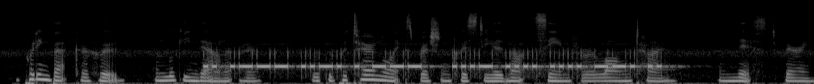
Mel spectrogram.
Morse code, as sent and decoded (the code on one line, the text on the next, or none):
.. .--- ..-. . --- / ...- .... .... --. ..
IJFEO VHHGI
